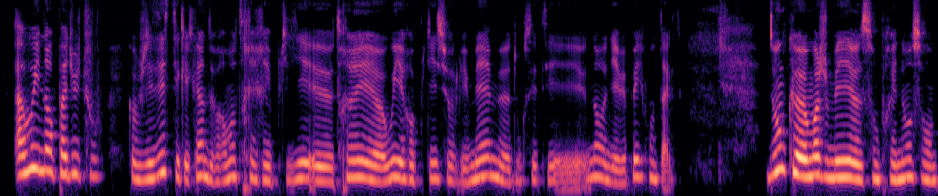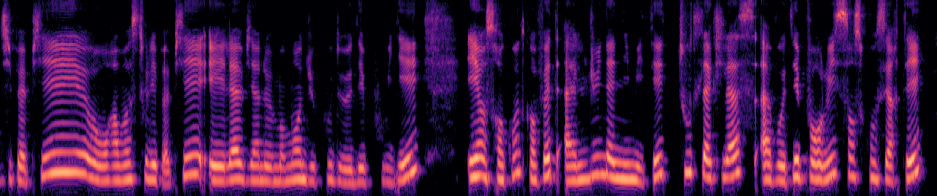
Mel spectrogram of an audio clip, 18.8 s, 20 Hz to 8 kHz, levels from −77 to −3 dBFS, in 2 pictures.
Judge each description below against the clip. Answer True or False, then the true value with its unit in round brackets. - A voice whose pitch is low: False (200 Hz)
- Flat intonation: False (4.0 semitones)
